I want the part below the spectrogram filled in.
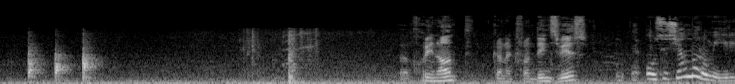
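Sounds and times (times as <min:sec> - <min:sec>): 
steady low rumble: 0:00.0 - 0:07.3
knocking on a wooden cabin door: 0:00.3 - 0:01.1
speech: 0:04.0 - 0:07.3.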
